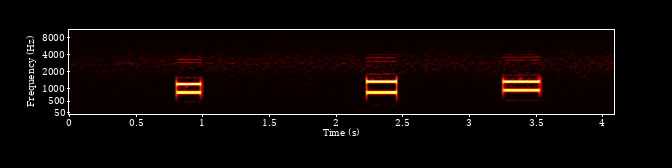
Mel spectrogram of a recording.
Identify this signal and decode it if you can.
DTMF, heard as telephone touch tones, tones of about 200 ms. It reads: 7 8 0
